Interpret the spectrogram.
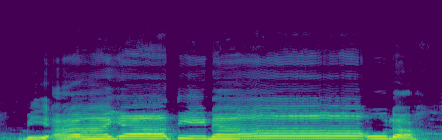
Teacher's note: مد منفصل 4 الفی مد ہے، 4 الف کے برابر ہم نے اس کو کھینچ کر پڑھنا ہے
